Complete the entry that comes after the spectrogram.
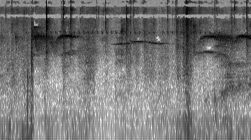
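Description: Faint outdoor quiet with a few short, high bird chirps and two soft knocks.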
